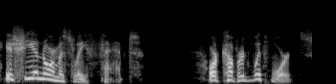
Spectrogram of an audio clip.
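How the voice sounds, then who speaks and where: A man's voice: sits high, huge pitch swings, normal speed, slightly rough, no room sound, highs cut off, pitched above the performer's own voice, full character voice. Man as menacing dwarf sorcerer, cold clipped threats, dry close sound. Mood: scornful. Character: cruel hunchbacked dwarf sorcerer, male, vengeful, menacing.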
